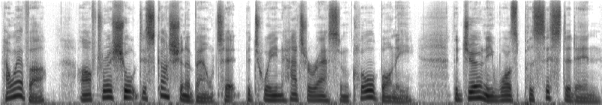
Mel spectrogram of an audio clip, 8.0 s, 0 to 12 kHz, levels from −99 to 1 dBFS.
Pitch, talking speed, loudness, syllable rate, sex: 115 Hz, 120 wpm, -17 LUFS, 4.3 syllables/s, male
